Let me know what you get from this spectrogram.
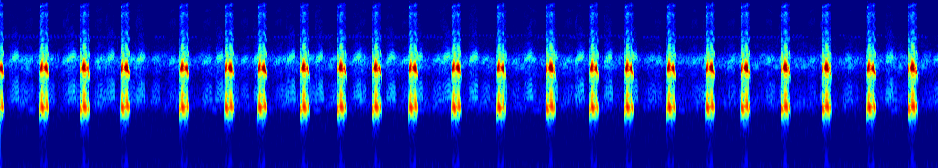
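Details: Fejervarya kawamurai in Japanese paddy fields, Itoshima, Fukuoka, by the Kamo River: evenly spaced, short, buzzy croaks repeated about twice a second over a faint distant frog chorus.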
